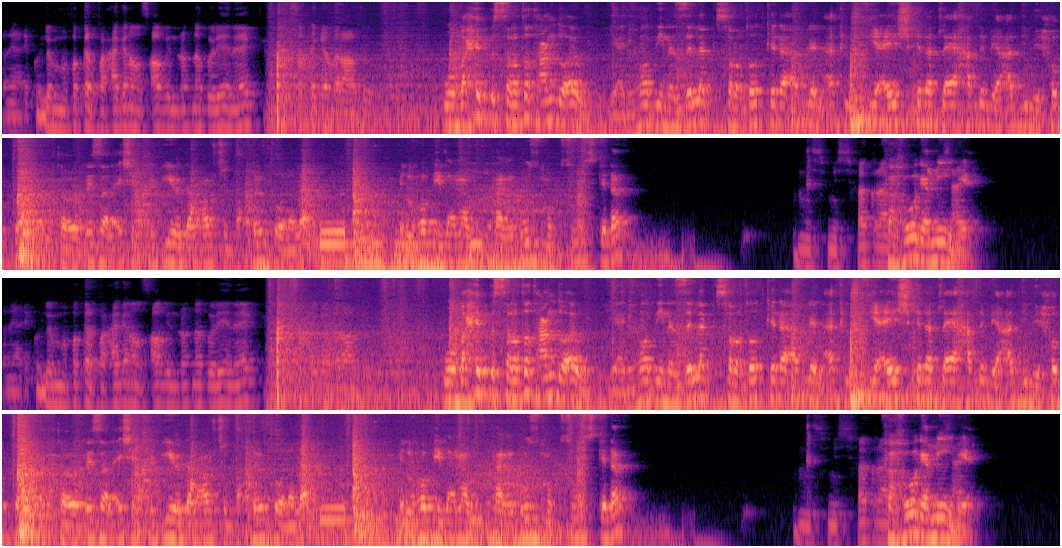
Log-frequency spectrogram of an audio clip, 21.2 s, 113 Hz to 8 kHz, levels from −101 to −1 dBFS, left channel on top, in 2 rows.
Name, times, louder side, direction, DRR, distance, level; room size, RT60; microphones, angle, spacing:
voice 1, 0.0-3.7 14.6-14.7 15.2-15.9 18.5-20.4, left 2 dB, 35° left, 1.8 m, -40 dB
sound 1, 2.6-16.4, right 3 dB, 70° right, 1.2 m, -33 dB
voice 2, 4.4-13.8 14.6-16.9 19.4-20.3, right 3 dB, 25° right, 0.6 m, -28 dB
sound 2, 13.0-17.7, left 5 dB, 55° left, 0.3 m, -30 dB
8.7 x 3.8 x 6.5 m
head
